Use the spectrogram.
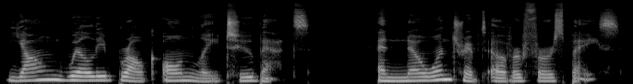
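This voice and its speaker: Female children's story reader, lowish pitch, very unhurried delivery, dry sound. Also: mellow, no echo. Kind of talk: read-aloud children's story narration.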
